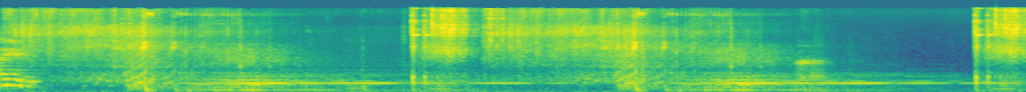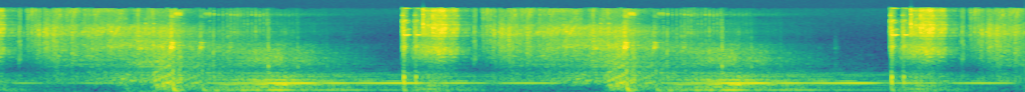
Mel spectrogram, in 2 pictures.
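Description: A card flips over with a bright whoosh and a shimmering chime, again and again.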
